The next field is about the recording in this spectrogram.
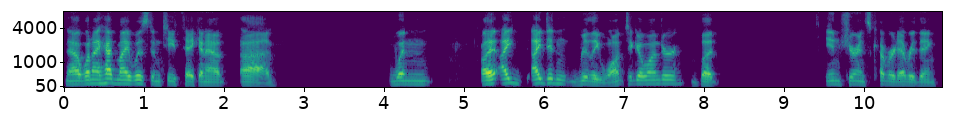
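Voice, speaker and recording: A man co-hosting a podcast, telling an animated story in casual chat and acting out the dialogue. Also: medium pitch, a little slow, pauses often, dry recording, clean studio sound. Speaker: podcast co-host.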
